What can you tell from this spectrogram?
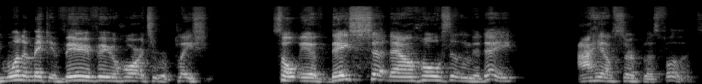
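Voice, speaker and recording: With a Southern accent, a man talks at a moderate pace in an animated tone, his high pitch showing ordinary variation. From US South, Georgia. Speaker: real estate investor, former teacher. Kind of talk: conference talk. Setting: livestreamed summit.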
